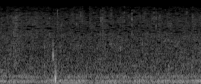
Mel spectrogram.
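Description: Steady rain falling, an even hiss, with a single sharp click about half a second in.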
